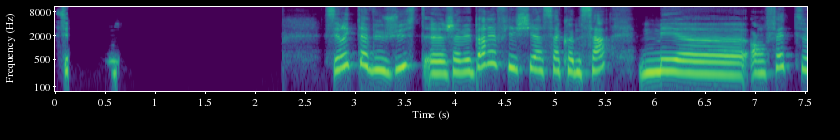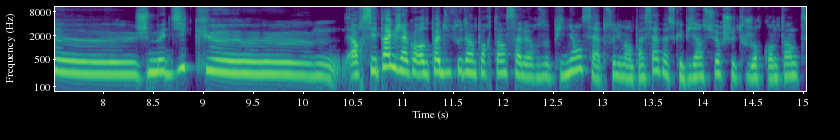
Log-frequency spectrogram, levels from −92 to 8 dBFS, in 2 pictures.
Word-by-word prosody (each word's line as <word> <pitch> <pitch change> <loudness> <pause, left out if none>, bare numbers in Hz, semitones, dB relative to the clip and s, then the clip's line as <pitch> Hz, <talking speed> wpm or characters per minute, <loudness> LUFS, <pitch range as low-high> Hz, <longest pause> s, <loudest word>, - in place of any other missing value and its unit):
C'est - - -4 0.4
oui. - - -9 2.1
C'est 260 - -1
vrai 330 +5 +3
que 360 - -22
tu 380 - 0
as 355 - +5
vu 270 -2 +2
juste. 335 +8 0
Heu, 220 0 +3
j'avais 235 +2 +3
pas 325 - +3
réfléchi 325 -7 0
à 270 -2 +1
ça 260 0 -2
comme 240 -1 0
ça. 260 +6 +1 0.3
Mais, 245 +2 +5
heu, 215 -3 +3
en 225 0 -2
fait, 320 +5 -4
heu, 215 -4 0
je 205 +4 -3
me 245 +1 +2
dis 300 +8 -2
que, 215 - 0
hem, - - -22
alors 205 +1 0
c'est 260 - +1
pas 330 0 +8
que 315 - +4
j'accorde 235 -5 +2
pas 245 - +5
du 235 - -3
tout 245 +1 -7
d'importance 230 -1 -3
à 205 - 0
leurs 185 -1 -6
opinions, 205 +9 -3
c'est 290 - -6
absolument 185 -5 -6
pas 175 - -6
ça. 260 +9 -4
Parce 215 -7 -7
que, - - -5
bien 185 +2 -4
sûr, 200 +5 -4
je - - -4
suis 195 - -7
toujours 175 0 -6
contente, 185 +3 -6
225 Hz, 205 wpm, -19 LUFS, 205-260 Hz, 2.1 s, pas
